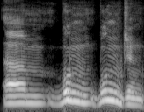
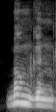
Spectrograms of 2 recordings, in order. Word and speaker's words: Bjugn: abysmal part in the Bungen case, which is spelt Bjugn. Can't pronounce Norwegian properly, but sounds like Bungen case, where a vast number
